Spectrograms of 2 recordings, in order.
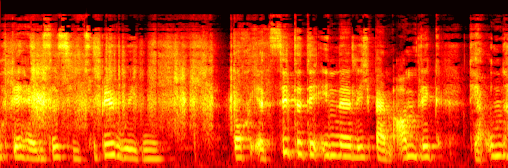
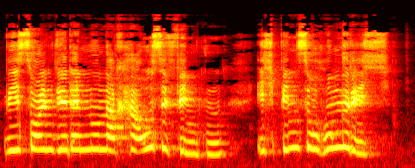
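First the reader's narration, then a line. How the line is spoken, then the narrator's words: Despondent call. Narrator (German): rief Gretel mutlos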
